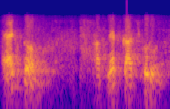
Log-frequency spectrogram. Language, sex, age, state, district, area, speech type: Bengali, male, 60+, West Bengal, Paschim Medinipur, rural, conversation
